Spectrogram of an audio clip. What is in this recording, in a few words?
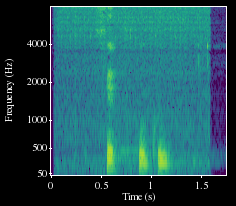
"seppuku", Japanese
